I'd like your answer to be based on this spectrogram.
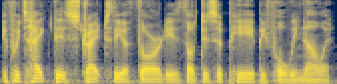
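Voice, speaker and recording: An actor playing a fidgety, guilt-ridden man in an audio drama, speaking haltingly and repeating words. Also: sits low, fairly even intonation, pushed and bright, no echo. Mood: urgent, nervous. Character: fidgety, guilt-ridden man plotting to undo his damage.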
